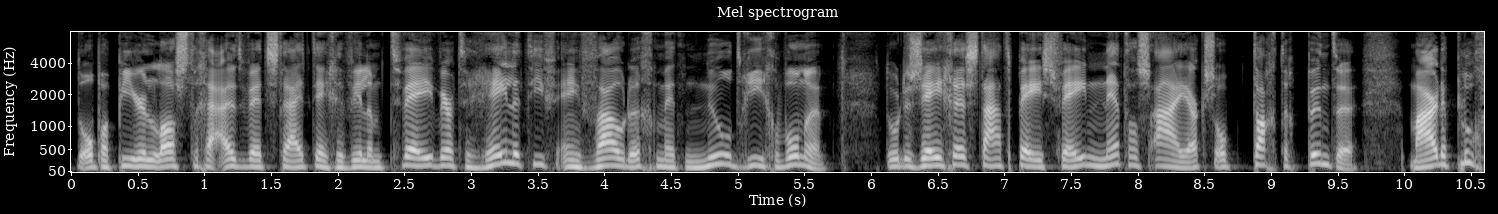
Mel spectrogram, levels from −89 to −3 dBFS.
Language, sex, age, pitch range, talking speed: Dutch, male, 30-49, 130-165 Hz, 160 wpm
